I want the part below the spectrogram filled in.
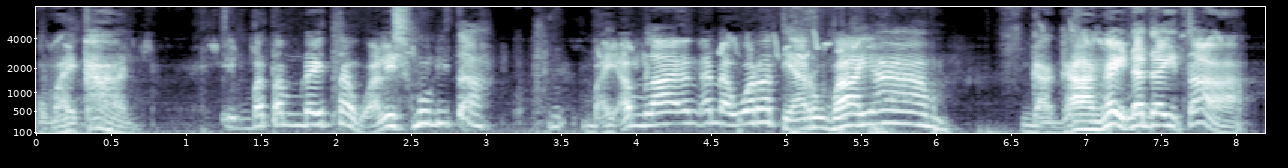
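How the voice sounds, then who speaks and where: Older busybody neighbor for village comedy male actor: husky, bright-edged voice, exclamatory and meddling. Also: sits high, wildly swooping pitch, unhurried, full character voice. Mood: grumbling. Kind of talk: Ilocano barangay comedy drama acting.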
